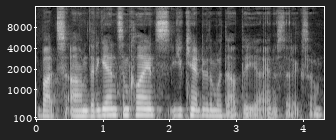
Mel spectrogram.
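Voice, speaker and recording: An American woman instructor explaining her technique during a live demonstration, speaking casually with clear, deliberate enunciation. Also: fairly low pitch, little pitch movement, a little mellow. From Brooklyn, New York, United States. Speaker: microblading instructor and artist.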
